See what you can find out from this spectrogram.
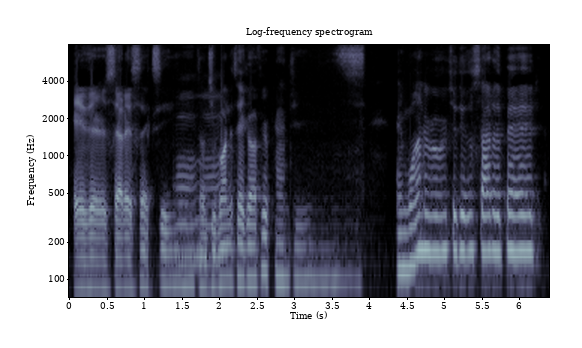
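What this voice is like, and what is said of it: Deep, seductive crooner voice impression. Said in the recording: “Barry White ... With the deep voice.”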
